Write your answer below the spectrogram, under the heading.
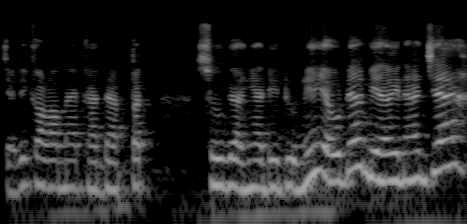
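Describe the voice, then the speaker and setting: Somewhat breathy female speech with lively, varied intonation. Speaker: Islamic religious teacher. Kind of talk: online religious study talk. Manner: quiet. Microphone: too quiet, far from mic.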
